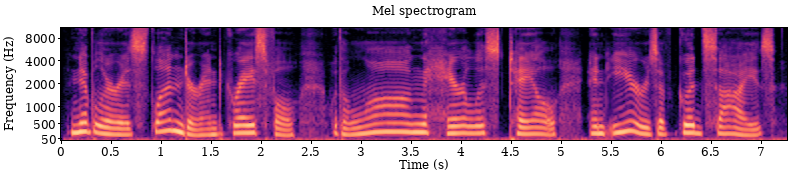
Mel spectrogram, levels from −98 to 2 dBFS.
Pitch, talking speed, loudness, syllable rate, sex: 210 Hz, 125 wpm, -16 LUFS, 3.1 syllables/s, female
